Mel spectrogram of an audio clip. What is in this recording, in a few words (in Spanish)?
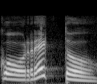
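"correcto", Spanish; Pipo-Aprende musica con Pipo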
